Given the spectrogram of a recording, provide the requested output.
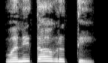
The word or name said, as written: ವನಿತಾವೃತ್ತಿ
